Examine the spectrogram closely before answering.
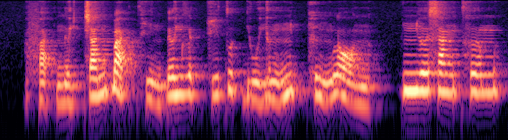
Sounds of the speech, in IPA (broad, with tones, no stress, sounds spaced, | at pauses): f a˨˩ k̚ n ə˨˩˨ j c a˧˥ n ɓ a˨˩ k̚ t̪ʰ i˨˩˨ n ɗ ə˧ j l ə˨˩ k̚ x i˧˥ t̪ u˨˩ t̚ j u˨˩˨ j ə˨˩˦ ŋ ɲ ə˦˥ k̚ h ɨ˨˩˦ ŋ l ɔ˨˩ n | ɲ əː˧ s a˧ ŋ t̪ʰ ə˧ m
